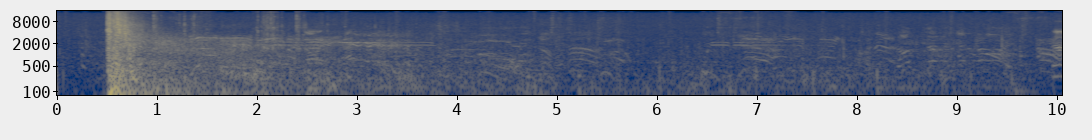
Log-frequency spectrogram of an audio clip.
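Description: Gunfire from period weapons in Assassin's Creed Syndicate in Westminster, opening with one sharp loud blast followed by scattered shots and clatter, with voices talking over the action.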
